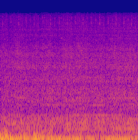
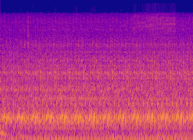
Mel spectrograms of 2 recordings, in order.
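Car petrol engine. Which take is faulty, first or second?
first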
